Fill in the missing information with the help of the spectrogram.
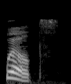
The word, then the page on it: wilts: British English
